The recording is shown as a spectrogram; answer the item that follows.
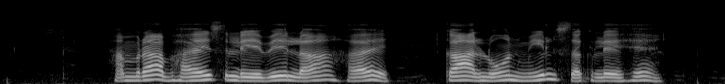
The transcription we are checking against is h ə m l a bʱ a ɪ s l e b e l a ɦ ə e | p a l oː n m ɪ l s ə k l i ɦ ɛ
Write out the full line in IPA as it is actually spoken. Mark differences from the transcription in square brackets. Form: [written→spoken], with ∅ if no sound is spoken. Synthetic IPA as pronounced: h ə m [l→ɾ] a bʱ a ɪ s l e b e l a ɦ ə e | [p→k] a l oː n m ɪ l s ə k l [i→e] ɦ ɛ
